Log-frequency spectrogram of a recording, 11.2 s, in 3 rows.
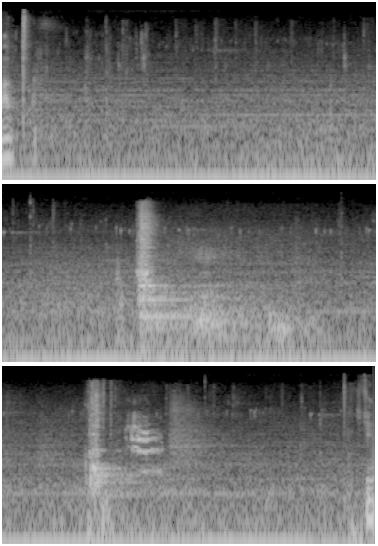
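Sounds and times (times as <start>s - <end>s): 
low steady hum: 0.0s - 11.2s
cat meowing: 8.7s - 9.2s.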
